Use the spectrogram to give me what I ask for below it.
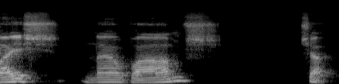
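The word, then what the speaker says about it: vaiṣṇavāṁśca: So you see the first S is a sh. Yeah. Vaishnavamscha.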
